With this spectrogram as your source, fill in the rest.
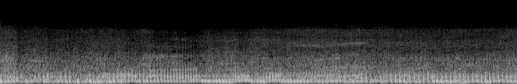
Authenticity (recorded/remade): recorded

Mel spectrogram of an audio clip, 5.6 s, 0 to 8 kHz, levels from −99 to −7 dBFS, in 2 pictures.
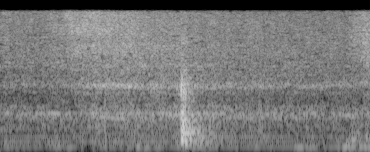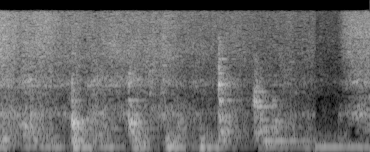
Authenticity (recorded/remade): recorded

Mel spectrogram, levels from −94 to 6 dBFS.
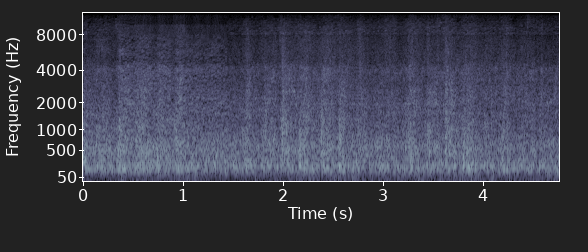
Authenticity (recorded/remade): recorded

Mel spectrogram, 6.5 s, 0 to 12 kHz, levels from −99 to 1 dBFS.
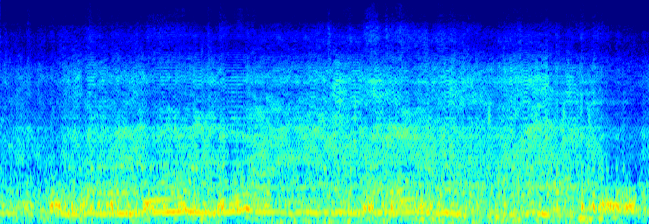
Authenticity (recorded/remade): remade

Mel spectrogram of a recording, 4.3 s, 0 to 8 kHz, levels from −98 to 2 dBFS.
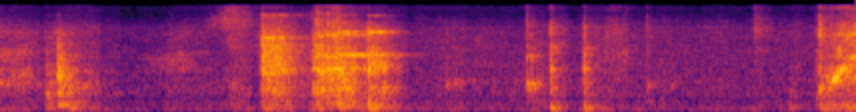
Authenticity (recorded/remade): remade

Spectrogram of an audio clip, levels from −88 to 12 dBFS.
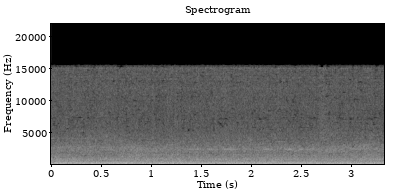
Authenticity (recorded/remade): recorded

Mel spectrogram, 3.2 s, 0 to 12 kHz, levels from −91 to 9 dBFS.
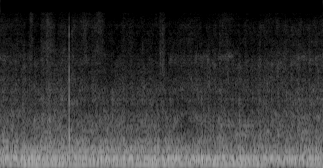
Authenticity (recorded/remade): remade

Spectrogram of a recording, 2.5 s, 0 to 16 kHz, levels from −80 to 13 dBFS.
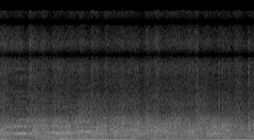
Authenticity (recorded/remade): remade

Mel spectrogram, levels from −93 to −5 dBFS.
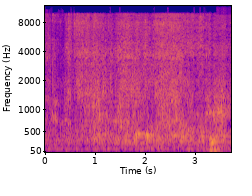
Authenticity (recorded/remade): remade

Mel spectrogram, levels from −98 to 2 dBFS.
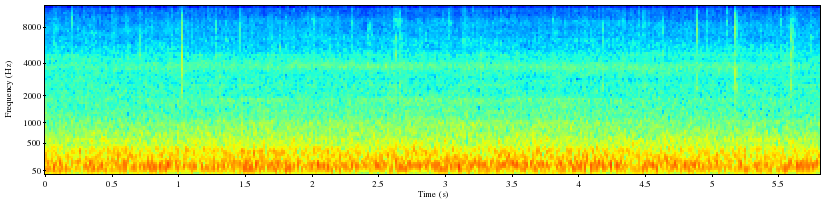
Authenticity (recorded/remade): recorded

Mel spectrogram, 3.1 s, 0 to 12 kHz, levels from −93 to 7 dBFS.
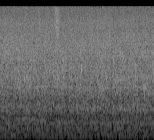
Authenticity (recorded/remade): recorded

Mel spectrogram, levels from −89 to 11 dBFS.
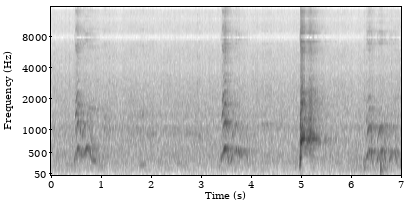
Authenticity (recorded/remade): recorded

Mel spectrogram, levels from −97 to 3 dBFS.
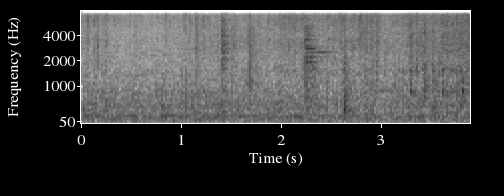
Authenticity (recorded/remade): recorded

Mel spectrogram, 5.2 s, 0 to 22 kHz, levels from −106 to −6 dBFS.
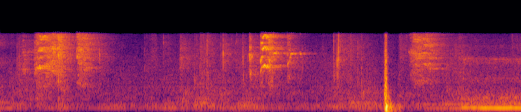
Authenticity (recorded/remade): recorded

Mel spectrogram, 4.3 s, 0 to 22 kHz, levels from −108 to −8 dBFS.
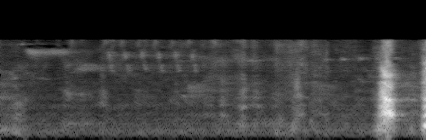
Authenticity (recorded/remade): remade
